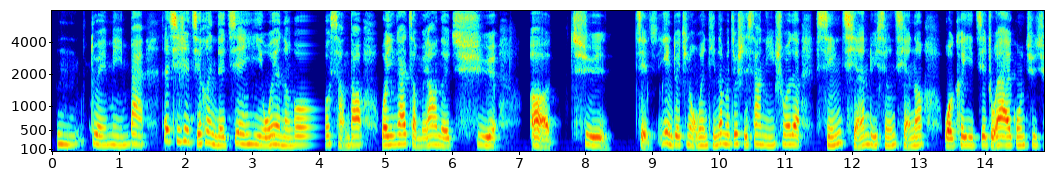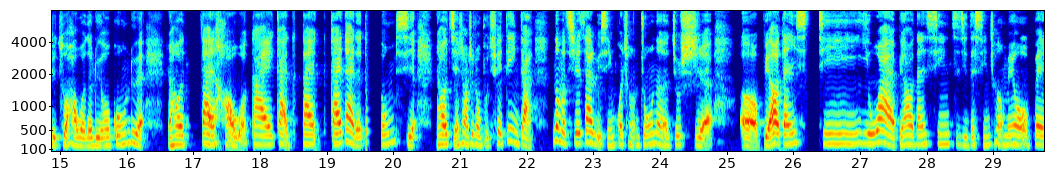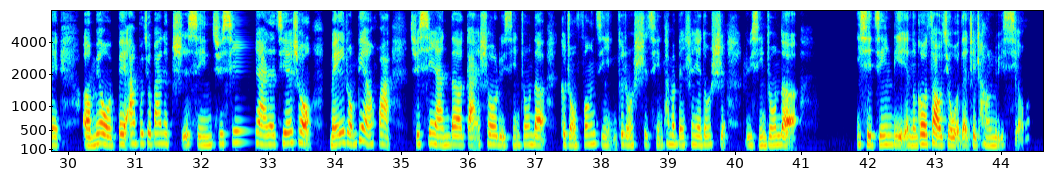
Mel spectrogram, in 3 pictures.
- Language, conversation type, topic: Chinese, advice, 出门旅行时，我该如何应对并缓解旅行焦虑？
- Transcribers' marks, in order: distorted speech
